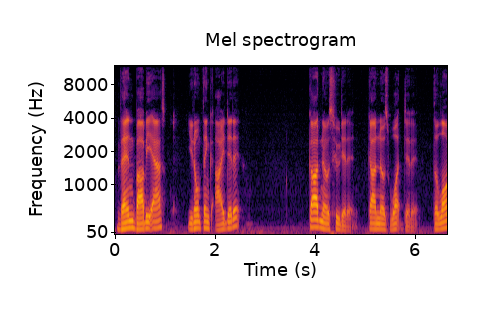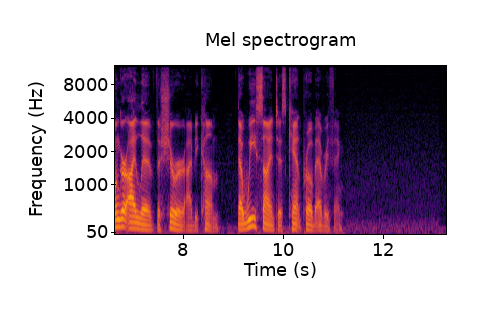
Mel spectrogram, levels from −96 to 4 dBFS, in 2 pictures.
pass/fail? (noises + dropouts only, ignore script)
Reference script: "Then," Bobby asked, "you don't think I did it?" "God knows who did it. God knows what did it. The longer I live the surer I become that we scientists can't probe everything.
pass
